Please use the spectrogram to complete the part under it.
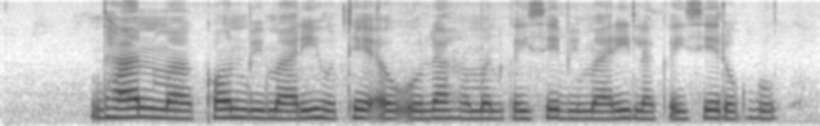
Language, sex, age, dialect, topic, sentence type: Chhattisgarhi, female, 18-24, Northern/Bhandar, agriculture, question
